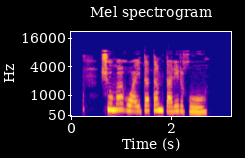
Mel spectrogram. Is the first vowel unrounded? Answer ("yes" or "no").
no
